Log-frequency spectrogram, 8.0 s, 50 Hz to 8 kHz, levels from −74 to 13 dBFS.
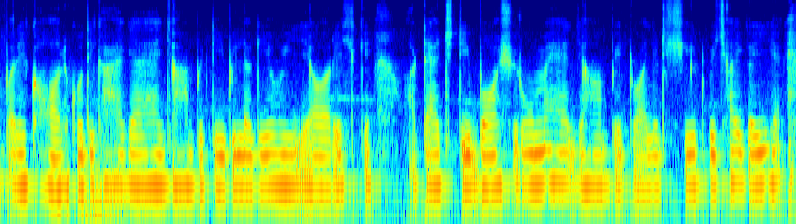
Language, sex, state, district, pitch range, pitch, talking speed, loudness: Hindi, male, Delhi, New Delhi, 115-125 Hz, 120 Hz, 190 wpm, -18 LUFS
